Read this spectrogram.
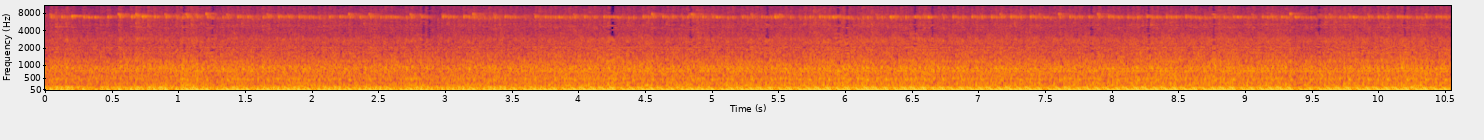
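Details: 1967 VW Beetle 1500cc air-cooled, warmed-up idle after carburetor reinstalled with new base gasket on second attempt; steady, even low beats, no stumble, a touch fast; healthy idle, probably slightly high.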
